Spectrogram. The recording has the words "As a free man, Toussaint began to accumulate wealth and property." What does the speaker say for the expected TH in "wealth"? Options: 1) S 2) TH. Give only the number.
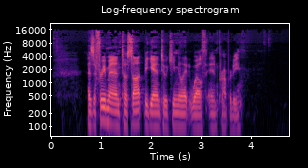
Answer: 2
